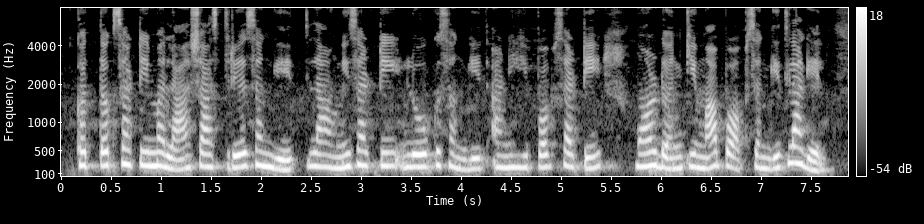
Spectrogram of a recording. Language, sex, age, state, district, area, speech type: Marathi, female, 18-30, Maharashtra, Kolhapur, urban, spontaneous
